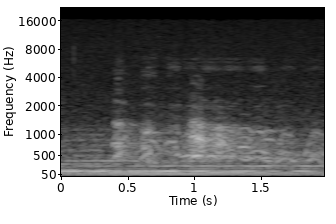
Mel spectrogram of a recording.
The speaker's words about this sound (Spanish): El lugar estaba invadido por el silencio, solamente se escuchaban algunos perros ladrar.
